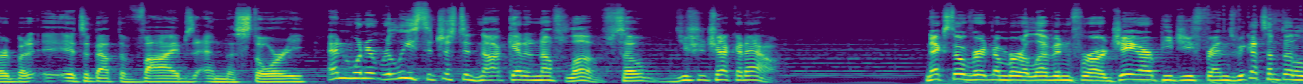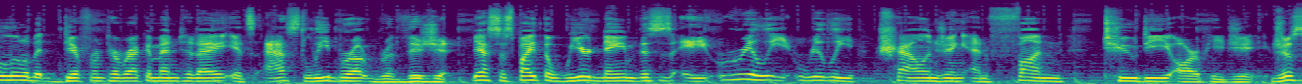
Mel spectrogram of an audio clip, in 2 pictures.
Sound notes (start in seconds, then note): none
